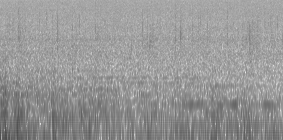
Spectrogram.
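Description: A young man talks quietly into a microphone.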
